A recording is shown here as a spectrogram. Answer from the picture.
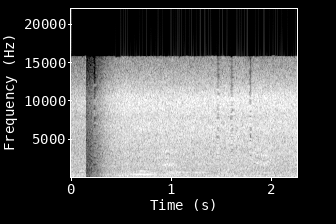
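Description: Steady rush of water from a small waterfall spilling into a landscaped pond. It comes in just after a brief cut in the sound, with faint voices behind it.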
